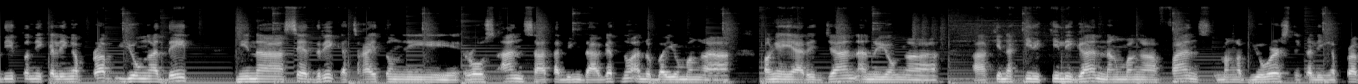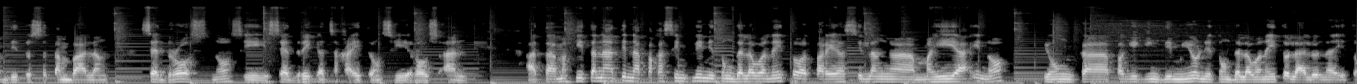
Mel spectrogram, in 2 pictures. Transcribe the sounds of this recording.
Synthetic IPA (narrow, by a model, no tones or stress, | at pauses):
d̪iːt̪o̞nɪkɐliŋɐp̚ɾab̚jʊŋɐd̪ɛjt̪̚ | nɪnasɛd̪ɾɪkɐt̪̚sɐkaʔɪt̪o̞nɪɹosansɐt̪ɐbɪŋd̪aːɡɐt̪̚no̞ʔɐ̰nobɐjʊŋmɐŋa | pɐŋjɐjaːɾɪd͡ʒanʔɐ̰no̞jʊŋaʔakɪnɐkɪkɪlɪɡanːɐŋmɐŋafansɐmɐŋabjuːwɛɹsnɪkɐliŋɐpɹab̚d̪iːt̪o̞sɐt̪ɐmbaːlɐŋ | sɛd̪ɾo̞sno̞sɪsɛd̪ɾɪkɐt̪̚sɐka̰ʔɪt̪o̞ŋsiɾosʔa̰n | ʔɐt̪amɐkiːt̪ɐnaːt̪ɪnːapɐkɐsɪmplɪnɪt̪o̞ŋd̪ɐlɐwanɐɪt̪o̞ʔɐt̪̚pɐɾɛːhosɪlaŋamɐhɪjaːʔɪnːo̞jʊŋkɐpɐɡiːɡɪŋd̪ɪmjuɹnɪt̪o̞ŋd̪ɐlɐwanɐʔɪt̪o̞laːlonɐʔɪt̪o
